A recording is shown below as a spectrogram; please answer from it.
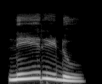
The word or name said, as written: ನೇರಿಡು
